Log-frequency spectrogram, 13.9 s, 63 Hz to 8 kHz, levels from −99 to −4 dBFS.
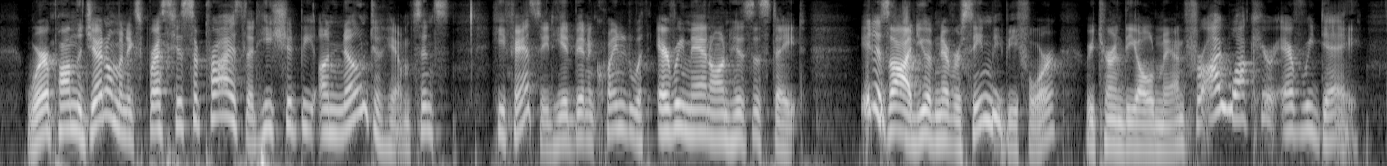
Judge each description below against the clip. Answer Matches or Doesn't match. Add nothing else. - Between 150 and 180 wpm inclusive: Doesn't match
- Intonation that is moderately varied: Doesn't match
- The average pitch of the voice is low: Doesn't match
